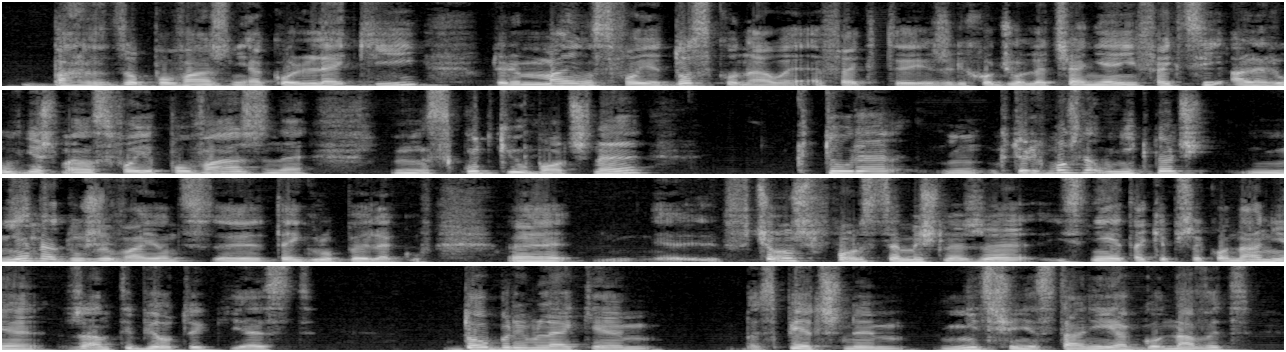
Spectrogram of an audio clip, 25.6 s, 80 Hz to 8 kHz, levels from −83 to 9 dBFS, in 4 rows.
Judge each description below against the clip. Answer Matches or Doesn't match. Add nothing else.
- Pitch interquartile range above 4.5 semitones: Matches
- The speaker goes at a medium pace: Matches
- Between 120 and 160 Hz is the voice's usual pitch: Matches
